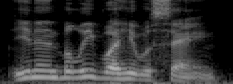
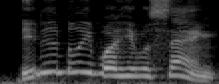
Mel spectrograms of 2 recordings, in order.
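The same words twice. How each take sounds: First: Said in the usual way. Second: Higher and faster, stressing didn't; emphatic repeat. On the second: Real, not acted. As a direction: push the repeat up high and quick on didn't.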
